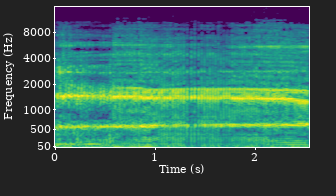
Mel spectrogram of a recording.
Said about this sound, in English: I'm gonna burp. I'm gonna do everything an alcoholic does. You should. You should burp.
